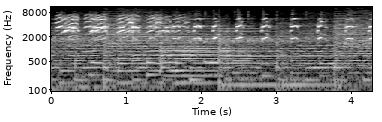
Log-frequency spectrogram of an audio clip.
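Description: Background music with held notes, over which a bird of prey calls in a quick, even series of short, sharp notes, about four a second.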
